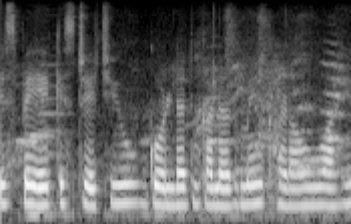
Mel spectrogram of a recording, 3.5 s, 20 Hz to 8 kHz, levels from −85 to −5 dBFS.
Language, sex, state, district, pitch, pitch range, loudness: Hindi, female, Himachal Pradesh, Shimla, 200 Hz, 195-210 Hz, -15 LUFS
